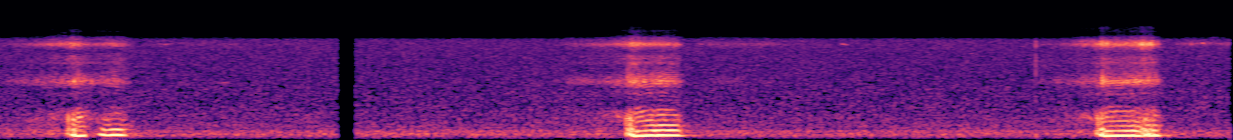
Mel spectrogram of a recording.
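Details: Corgi asleep indoors, exhausted after a weekend of hiking and being out in the sun, snoring in low, rumbling, harmonic-rich breaths, three snores spaced roughly four seconds apart against a steady hiss.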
